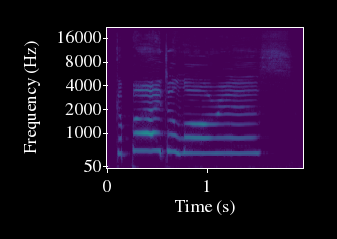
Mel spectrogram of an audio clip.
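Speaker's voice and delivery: high, loud, slow farewell; high loud drawn goodbye; sing-song goodbye. Acted. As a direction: call it out cheerily. Friends bid farewell.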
